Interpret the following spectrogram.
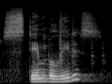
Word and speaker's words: Stamboulidis: Stamboulidis?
